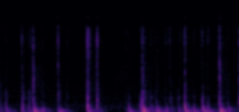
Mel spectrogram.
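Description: Quick, uneven clicks of typing on a computer keyboard, close by, in short bursts with brief pauses between them.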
